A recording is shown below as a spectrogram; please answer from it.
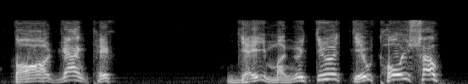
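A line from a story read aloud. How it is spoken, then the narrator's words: Angry shout. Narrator (Vietnamese): Phùng Nan Địch quát lên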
